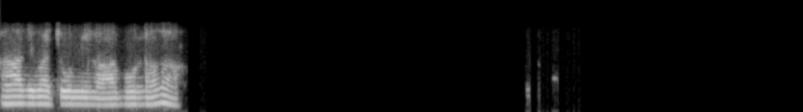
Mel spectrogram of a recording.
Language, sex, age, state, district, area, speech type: Dogri, male, 30-45, Jammu and Kashmir, Reasi, rural, conversation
